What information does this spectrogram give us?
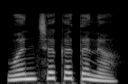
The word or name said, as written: ವಂಚಕತನ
